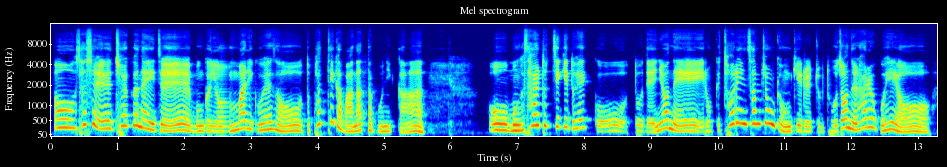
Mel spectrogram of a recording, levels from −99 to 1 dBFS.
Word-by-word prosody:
어. 280 Hz, 0 st, +2 dB
사실 265 Hz, -, +1 dB
최근에 335 Hz, -7 st, +1 dB
이제 195 Hz, -1 st, +3 dB
뭔가 170 Hz, +1 st, -3 dB
연말이고 195 Hz, +7 st, 0 dB
해서 180 Hz, -5 st, 0 dB
또 195 Hz, -, -10 dB
파티가 405 Hz, -, -2 dB
많았다 170 Hz, +3 st, -1 dB
보니까 160 Hz, -2 st, -3 dB, 0.9 s
어 200 Hz, 0 st, +4 dB
뭔가 185 Hz, +1 st, +4 dB
살도 350 Hz, +2 st, +1 dB
찌기도 300 Hz, -6 st, 0 dB
했고 180 Hz, -, -6 dB
또 180 Hz, -2 st, -8 dB
내년에 180 Hz, -, +1 dB
이렇게 165 Hz, +4 st, -8 dB
철인 405 Hz, -, +2 dB
3 410 Hz, 0 st, +2 dB
종 420 Hz, -4 st, +4 dB
경기를 160 Hz, -, -2 dB
좀 155 Hz, -2 st, -14 dB
도전을 225 Hz, -, +1 dB
하려고 280 Hz, -10 st, -2 dB
해요. 160 Hz, -7 st, -1 dB
195 Hz, 260 characters per minute, -24 LUFS, 165-275 Hz, 0.9 s, 어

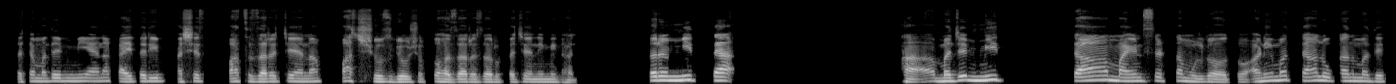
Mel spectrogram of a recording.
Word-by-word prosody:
त्याच्यामध्ये 145 Hz, +4 st, -2 dB
मी 150 Hz, +1 st, -3 dB
आहे 150 Hz, 0 st, -2 dB
ना 155 Hz, +1 st, -4 dB
काहीतरी 145 Hz, +2 st, 0 dB, 0.2 s
असेच 145 Hz, +3 st, 0 dB, 0.3 s
5,000चे 135 Hz, -1 st, -1 dB
आहे 135 Hz, 0 st, -1 dB
ना 135 Hz, +1 st, -2 dB, 0.2 s
5 155 Hz, -1 st, -4 dB
शूज 130 Hz, -5 st, 0 dB
घेऊ 125 Hz, 0 st, +2 dB
शकतो 125 Hz, +3 st, -6 dB
1,000, 120 Hz, +1 st, +1 dB
1,000 120 Hz, +1 st, -1 dB
रुपयाचे 120 Hz, +2 st, -5 dB
याने 120 Hz, 0 st, -1 dB
मी 120 Hz, 0 st, -2 dB
घालेल. 105 Hz, -3 st, -9 dB, 0.7 s
तर 185 Hz, +1 st, +6 dB
अ, -, -, +6 dB
मी 200 Hz, +2 st, +6 dB
त्या 185 Hz, -2 st, +3 dB, 1.7 s
हां, 130 Hz, +3 st, 0 dB
म्हणजे 155 Hz, +6 st, +4 dB
मी 190 Hz, +3 st, +5 dB, 0.8 s
त्या 185 Hz, +4 st, +4 dB
माइंडसेटचा 165 Hz, -1 st, 0 dB
मुलगा 135 Hz, -4 st, -2 dB
होतो 120 Hz, 0 st, -2 dB
आणि 155 Hz, +5 st, +1 dB
मग 195 Hz, +2 st, +1 dB
त्या 175 Hz, +1 st, 0 dB
लोकांमध्ये 160 Hz, -5 st, -1 dB
145 Hz, 145 wpm, -21 LUFS, 125-165 Hz, 1.7 s, तर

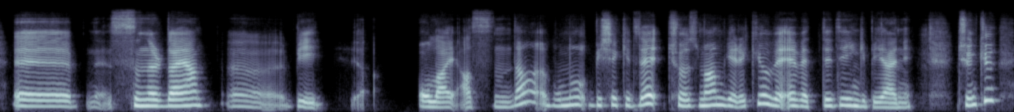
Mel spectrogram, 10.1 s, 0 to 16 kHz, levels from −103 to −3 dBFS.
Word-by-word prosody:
emm, 190 Hz, -2 st, +2 dB, 0.2 s
eee, -, -, -14 dB
sınırlayan, 210 Hz, +1 st, +3 dB, 0.2 s
eee, 185 Hz, -4 st, -8 dB, 0.3 s
bir 175 Hz, +4 st, -3 dB, 1.0 s
olay 170 Hz, -2 st, +2 dB
aslında. 180 Hz, -, -5 dB
Bunu 225 Hz, +4 st, -1 dB
bir 225 Hz, 0 st, -4 dB
şekilde 230 Hz, +4 st, +1 dB
çözmem 215 Hz, +2 st, +1 dB
gerekiyor 215 Hz, +8 st, 0 dB
ve, 210 Hz, -, +3 dB
evet, 185 Hz, -3 st, 0 dB
dediğin 210 Hz, 0 st, +1 dB
gibi 185 Hz, -3 st, -5 dB
yani. 155 Hz, 0 st, -1 dB, 0.5 s
Çünkü 375 Hz, +12 st, +1 dB
205 Hz, 105 wpm, -22 LUFS, 180-225 Hz, 1.0 s, sınırlayan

